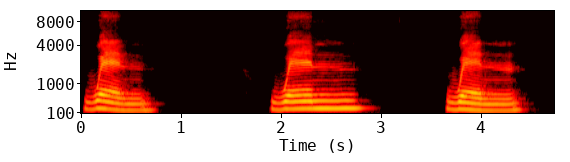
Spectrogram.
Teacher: the n sound that ends the word when you are going to touch the back of your top front teeth where your teeth meet the skin on the roof of your mouth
